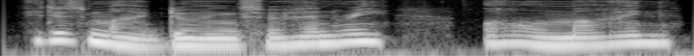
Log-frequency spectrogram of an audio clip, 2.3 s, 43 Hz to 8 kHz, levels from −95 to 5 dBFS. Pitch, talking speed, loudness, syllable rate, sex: 135 Hz, 180 wpm, -14 LUFS, 4.9 syllables/s, male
